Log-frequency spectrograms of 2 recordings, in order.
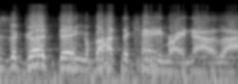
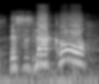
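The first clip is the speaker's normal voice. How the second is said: loud, high protest; rising alarm; 9 semitones higher, 8 dB louder than usual. Real, not acted. Player protesting to the horror game, alarmed and loud. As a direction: blurt it out as dread takes over.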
